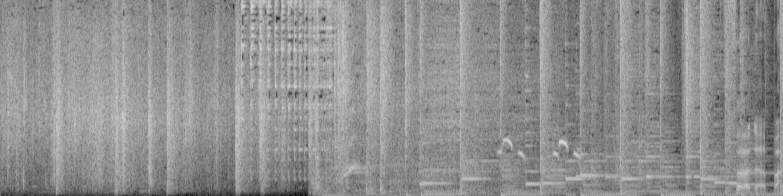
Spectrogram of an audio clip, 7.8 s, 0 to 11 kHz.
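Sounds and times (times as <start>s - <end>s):
apples thudding down from a shaken tree: 0.0s - 7.2s
music jingle with birdlike whistles: 4.6s - 6.1s.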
